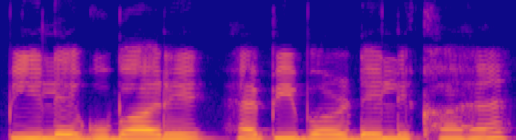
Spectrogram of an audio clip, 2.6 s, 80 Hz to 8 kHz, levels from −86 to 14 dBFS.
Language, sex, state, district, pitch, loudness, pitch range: Hindi, female, Bihar, Patna, 240 Hz, -14 LUFS, 235-245 Hz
